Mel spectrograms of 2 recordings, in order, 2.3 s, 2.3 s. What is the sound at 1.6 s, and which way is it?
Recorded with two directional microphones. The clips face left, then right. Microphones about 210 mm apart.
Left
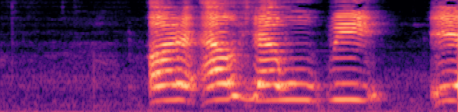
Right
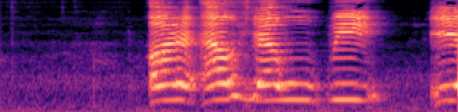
Child singing, centre (ahead or behind).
